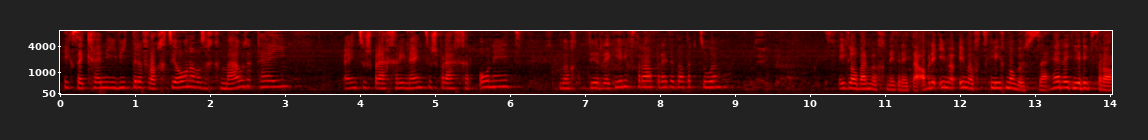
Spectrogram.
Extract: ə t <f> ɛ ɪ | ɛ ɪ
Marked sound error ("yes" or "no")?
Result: yes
